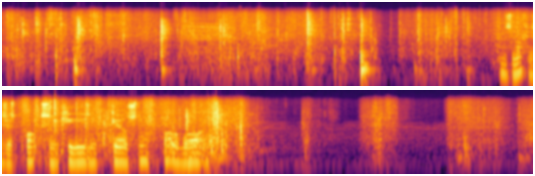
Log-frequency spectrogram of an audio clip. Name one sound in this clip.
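Objects rustle and clatter as a man rummages in a bag.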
